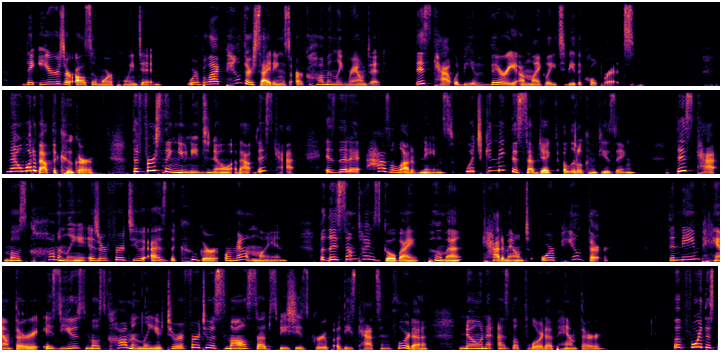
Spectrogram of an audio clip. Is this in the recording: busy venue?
no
